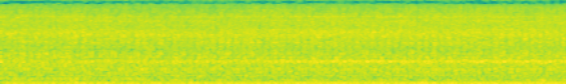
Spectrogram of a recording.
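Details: Coach diesel, parked with engine running and fast idle off; steady, even low idle with no rise in revs after the regen steps, since this bus did not actually need a DPF regen; normal idle.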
